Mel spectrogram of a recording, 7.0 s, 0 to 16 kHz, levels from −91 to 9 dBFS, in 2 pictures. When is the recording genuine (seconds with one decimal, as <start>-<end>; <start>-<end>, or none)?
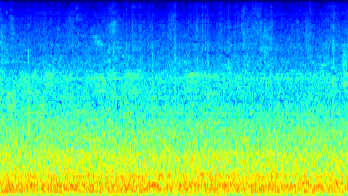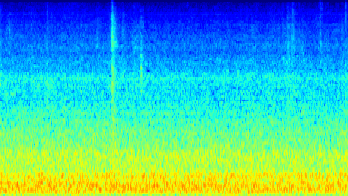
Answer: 0.0-7.0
